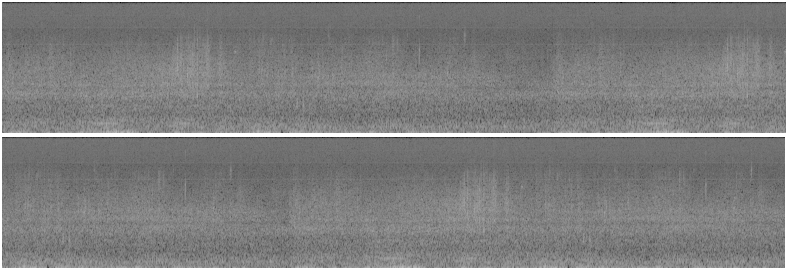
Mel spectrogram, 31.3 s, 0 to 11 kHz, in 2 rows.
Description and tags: SUBURB AMBIENCE OUTSIDE 01
A quiet suburb outside in the fall recorded with a Tascam DR-40
outside, suburb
